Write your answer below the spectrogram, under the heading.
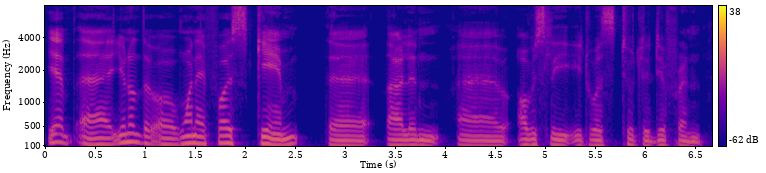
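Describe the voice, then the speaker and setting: A man from Bangladesh, a local councillor, answering interview questions in a halting way with many fillers and restarts. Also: lowish voice, warm tone, clean tone, no echo, studio quality.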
